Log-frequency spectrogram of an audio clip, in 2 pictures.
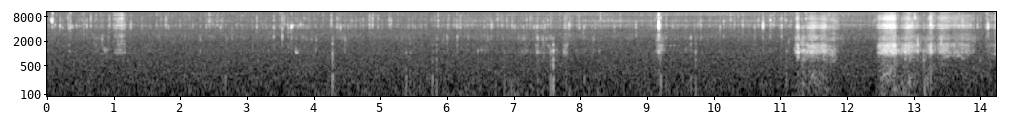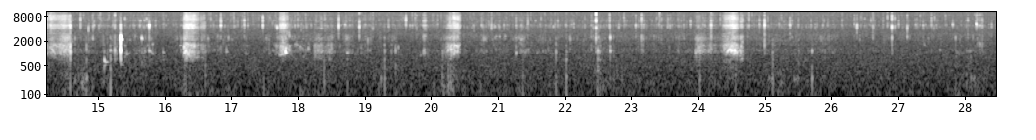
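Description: Muffled water noise heard through an underwater camera just below the surface: a faint steady hiss, broken by a cluster of short sloshing, gurgling bursts around the middle, a few more later, and one sharp click.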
